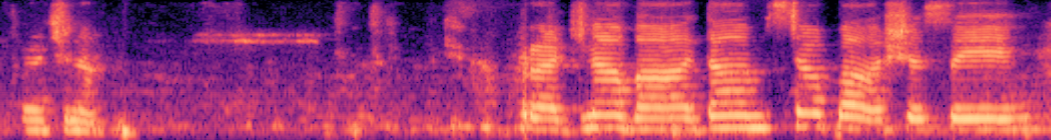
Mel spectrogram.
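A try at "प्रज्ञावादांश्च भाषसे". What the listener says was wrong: It's not prajna, it is pragya. Pragya. Pragya vadamsha bhashase. Okay, it is pronounced as gya, not jna. I mean, some people do pronounce as jna, and that's okay. But in general, pragya. So pragya vadamsha bhashase.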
